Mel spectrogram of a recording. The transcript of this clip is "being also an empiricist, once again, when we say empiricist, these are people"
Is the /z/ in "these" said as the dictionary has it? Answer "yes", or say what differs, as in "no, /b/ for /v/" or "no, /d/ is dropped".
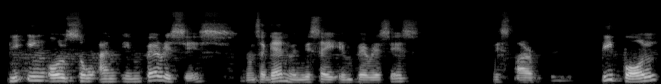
no, /s/ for /z/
